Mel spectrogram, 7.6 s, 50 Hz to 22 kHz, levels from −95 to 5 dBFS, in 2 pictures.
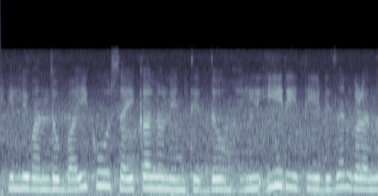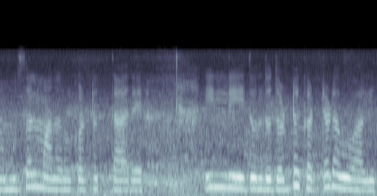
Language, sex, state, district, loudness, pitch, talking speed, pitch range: Kannada, female, Karnataka, Bijapur, -14 LUFS, 215 Hz, 145 wpm, 205-230 Hz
